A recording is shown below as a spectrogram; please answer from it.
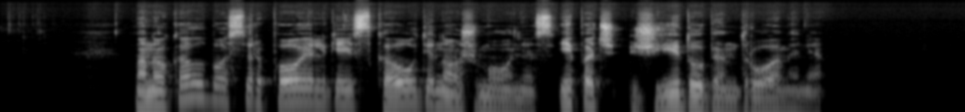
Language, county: Lithuanian, Utena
